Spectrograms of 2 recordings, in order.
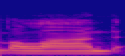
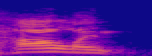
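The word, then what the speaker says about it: Haaland: And I'm not going to stop calling him Haland. I'm going to say it again. If you have three A's in your name, I'm not pronouncing it Holland.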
